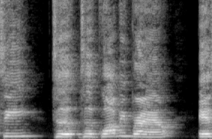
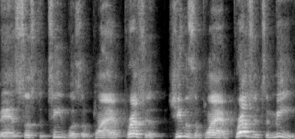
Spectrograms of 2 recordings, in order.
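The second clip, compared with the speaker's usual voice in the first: ordinary talk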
